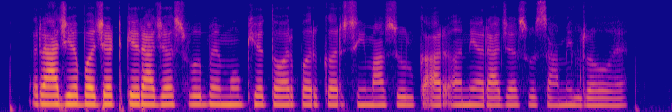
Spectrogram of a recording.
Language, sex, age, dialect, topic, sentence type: Magahi, female, 18-24, Southern, banking, statement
